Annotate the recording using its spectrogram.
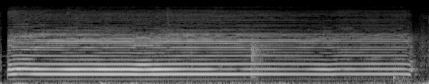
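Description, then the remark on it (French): A single long, steady bassoon note held for about four seconds, low and buzzy like a foghorn, loud and unwavering in pitch, blown by a beginner before cutting off abruptly. “Je vais reprendre le basson et tu vas la... Tu la tiens dans tes mains, tu la mets dans ta bouche et tu souffles.”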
